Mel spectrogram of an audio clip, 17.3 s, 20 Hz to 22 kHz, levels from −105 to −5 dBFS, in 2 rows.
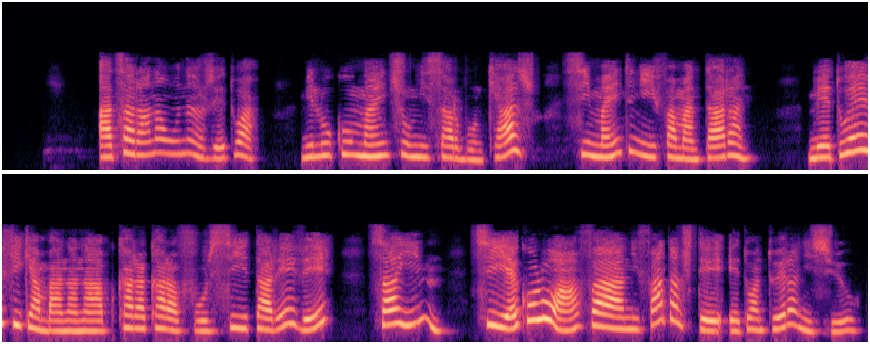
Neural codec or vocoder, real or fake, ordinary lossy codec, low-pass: codec, 16 kHz in and 24 kHz out, 1 kbps, XY-Tokenizer; fake; AAC, 32 kbps; 7.2 kHz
